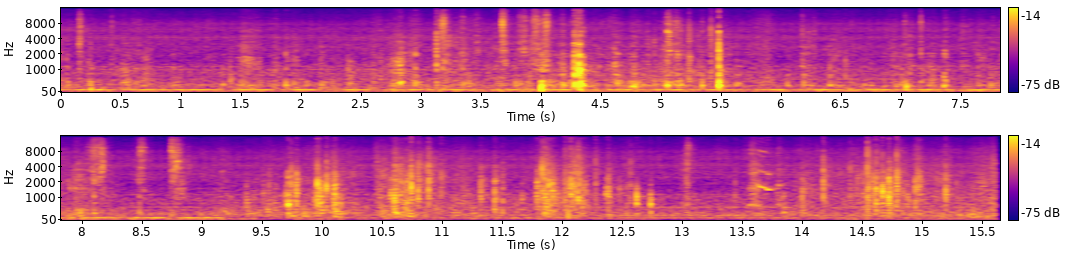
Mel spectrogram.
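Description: Maltese puppies scuffling and playing, with scattered small taps, scratches and rustles of paws and bodies moving about.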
